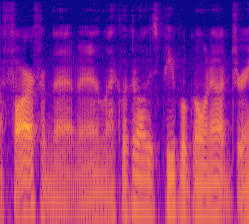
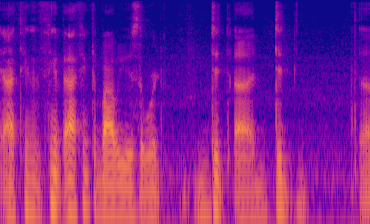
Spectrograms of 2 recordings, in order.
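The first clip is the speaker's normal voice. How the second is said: stuttering, stammering speech; 3 dB quieter than usual. Talking about a bible verse and searching for a word, stuttering. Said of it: "I'm stuttering right now".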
